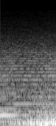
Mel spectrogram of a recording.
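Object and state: Nothing is struck.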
